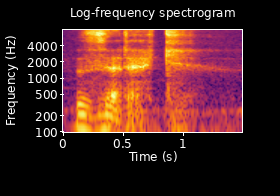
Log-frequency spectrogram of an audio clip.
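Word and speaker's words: Zadack: it was someone named zedek yeah that is spelled z-a-d-a-c-k so like zach but with the d-a in the middle vedic exact two that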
